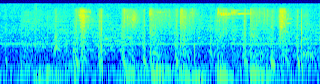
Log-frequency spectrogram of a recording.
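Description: Video game fight sounds clash and thud in quick hits.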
